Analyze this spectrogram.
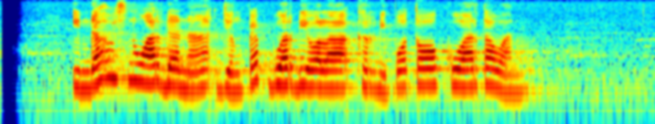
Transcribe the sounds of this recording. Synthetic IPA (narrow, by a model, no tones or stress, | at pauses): ʔindahwisnuwardanad͡ʒɨŋpɛp̚ɡuardiolakɨrdipɔt̪ɔkuwart̪awan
